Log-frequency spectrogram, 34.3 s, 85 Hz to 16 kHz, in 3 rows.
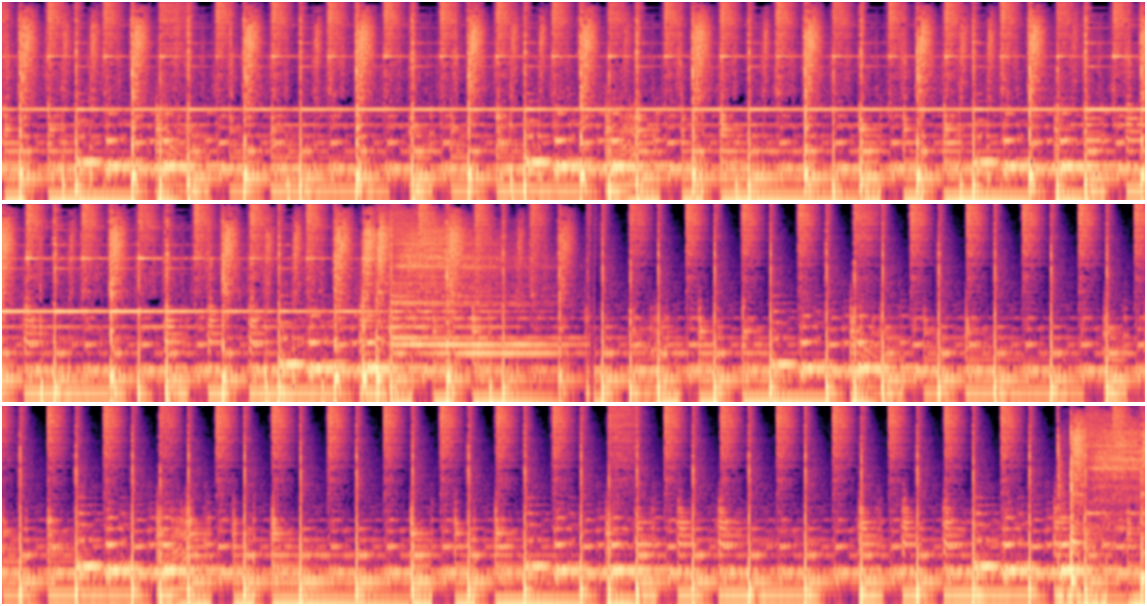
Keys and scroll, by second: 29.7 ctrl+s.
